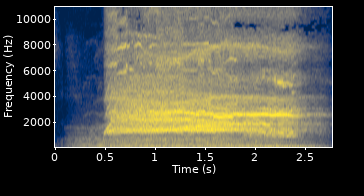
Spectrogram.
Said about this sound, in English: However, this terrifying sound actually has a very humble origin. Sound technicians created the iconic cry by rubbing two plastic cups together and then distorting the sound that it produced.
